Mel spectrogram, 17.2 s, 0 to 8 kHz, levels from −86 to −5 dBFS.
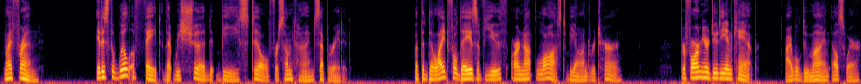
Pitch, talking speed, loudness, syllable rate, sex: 110 Hz, 130 wpm, -21 LUFS, 3.9 syllables/s, male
